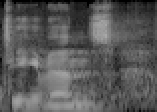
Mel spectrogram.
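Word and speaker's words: daemons: a bit weird but it's pronounced like the english word demon and they're like these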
